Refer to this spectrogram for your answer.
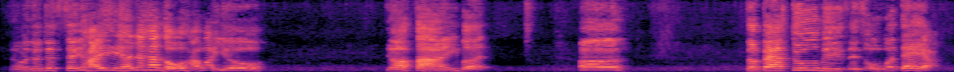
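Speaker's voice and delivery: put-on sing-song Chinese accent in English. Describing accents from different languages, the speaker demonstrates a Chinese accent. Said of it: "the Chinese accent uh, would just say".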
